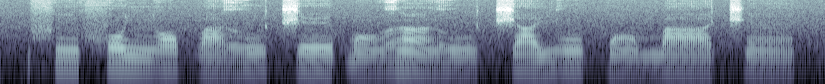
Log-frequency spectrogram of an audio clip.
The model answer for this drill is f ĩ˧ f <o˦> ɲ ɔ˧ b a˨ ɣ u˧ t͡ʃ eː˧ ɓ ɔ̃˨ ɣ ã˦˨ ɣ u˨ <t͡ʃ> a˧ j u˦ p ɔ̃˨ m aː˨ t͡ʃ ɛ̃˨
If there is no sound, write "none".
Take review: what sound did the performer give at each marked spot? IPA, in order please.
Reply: o˦, t͡ʃ

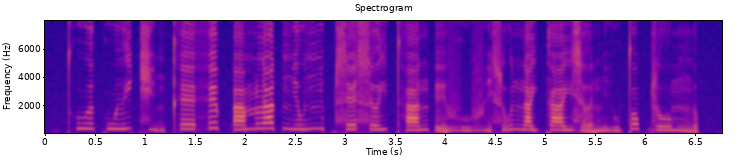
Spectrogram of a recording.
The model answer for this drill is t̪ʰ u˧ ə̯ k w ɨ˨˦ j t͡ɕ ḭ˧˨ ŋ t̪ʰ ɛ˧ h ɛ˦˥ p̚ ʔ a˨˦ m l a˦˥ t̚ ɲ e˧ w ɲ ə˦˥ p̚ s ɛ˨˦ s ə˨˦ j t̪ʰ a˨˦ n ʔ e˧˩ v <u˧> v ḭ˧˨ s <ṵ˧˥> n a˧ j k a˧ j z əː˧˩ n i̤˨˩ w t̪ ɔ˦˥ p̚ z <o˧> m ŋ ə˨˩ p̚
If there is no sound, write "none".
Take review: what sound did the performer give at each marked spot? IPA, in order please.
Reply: ṳ˨˩, ṵ˧˥, o˧

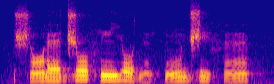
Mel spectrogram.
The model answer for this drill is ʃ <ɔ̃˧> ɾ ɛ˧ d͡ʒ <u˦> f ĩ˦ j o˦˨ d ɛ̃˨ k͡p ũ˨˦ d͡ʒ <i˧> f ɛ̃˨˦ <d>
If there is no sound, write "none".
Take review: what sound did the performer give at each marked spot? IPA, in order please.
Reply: ɔ̃˧, o˦, i˦˨, none

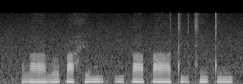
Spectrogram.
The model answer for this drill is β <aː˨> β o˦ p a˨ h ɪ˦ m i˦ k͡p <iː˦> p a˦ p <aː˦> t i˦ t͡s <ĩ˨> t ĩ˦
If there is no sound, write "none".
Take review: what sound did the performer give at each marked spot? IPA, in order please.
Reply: aː˨, i˦, aː˦, ĩ˦

